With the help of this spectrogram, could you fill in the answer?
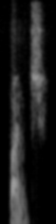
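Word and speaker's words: Poonch: of anger, hostility, punch, but it's pronounced punch if you pronounce it the English way. So you are punching your own city. It's spelled punch also, P-O-O-N-C-H.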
